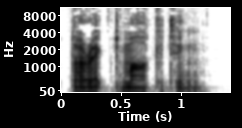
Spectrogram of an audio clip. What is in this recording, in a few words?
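"direct marketing", British English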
